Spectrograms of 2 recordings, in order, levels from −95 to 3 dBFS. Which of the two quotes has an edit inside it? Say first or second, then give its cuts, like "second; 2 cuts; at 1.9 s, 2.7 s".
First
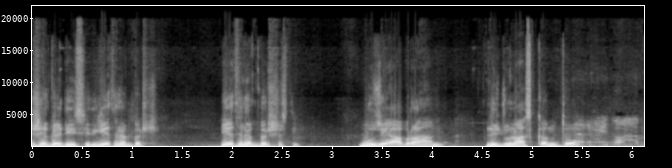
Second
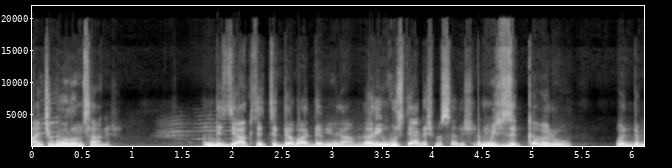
second; 1 cut; at 4.5 s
